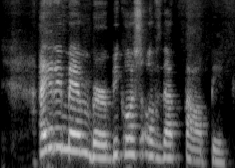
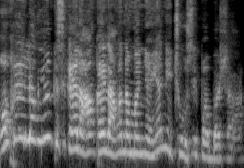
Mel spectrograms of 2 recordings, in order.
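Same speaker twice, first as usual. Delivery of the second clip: much higher, louder dismissive put-on voice; mock careless giver; 6 semitones higher, 5 dB louder, much faster than usual. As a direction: brush it off like a smug donor. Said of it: "Hindi yung parang pag nagbigay ka". (mapagmataas na boses ng nagbibigay)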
